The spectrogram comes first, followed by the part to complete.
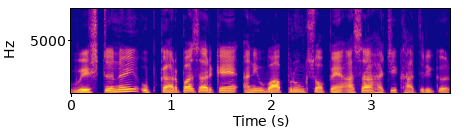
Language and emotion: Goan Konkani, neutral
